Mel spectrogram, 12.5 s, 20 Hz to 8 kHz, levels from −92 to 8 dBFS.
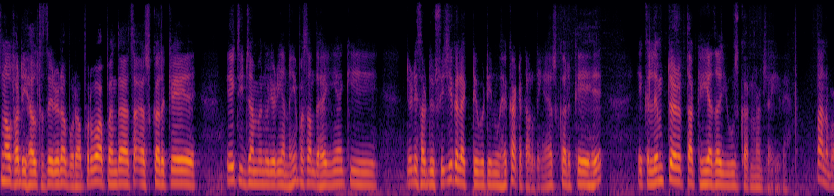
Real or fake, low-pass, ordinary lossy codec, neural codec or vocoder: fake; none; none; codec, 16 kHz, 1 kbps, X-Codec, WavLM features, trained on Multilingual LibriSpeech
